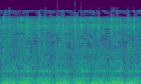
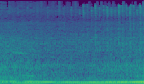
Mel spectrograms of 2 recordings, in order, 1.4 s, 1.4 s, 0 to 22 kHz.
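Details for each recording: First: 1979 Opel Monza series 1 barn find, six-cylinder idling lumpy and uneven on five cylinders; pulling the number 6 injector plug changes nothing, and a noid light test later points to a faulty number 6 injector. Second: 1979 Opel Monza series 1 six-cylinder after the injector fault was sorted; deep, even rumble swells with each throttle blip, no miss, running on all six; an exhaust leak remains and the tappets are still unset.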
